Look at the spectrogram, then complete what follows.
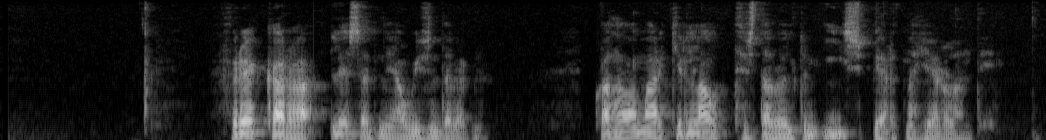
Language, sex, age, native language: Icelandic, male, 50-59, Icelandic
